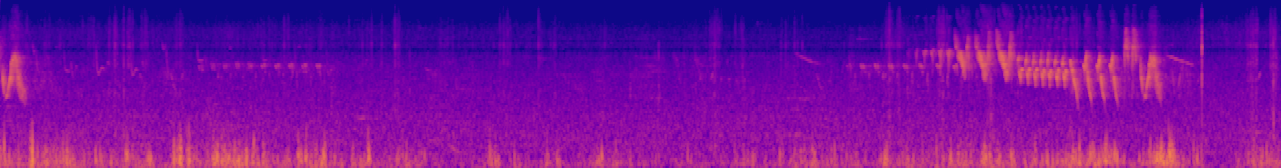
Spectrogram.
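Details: Male common chaffinch song: a faint short phrase early on, then a fuller run of quick notes descending in pitch and ending in a brief flourish, amid steady low background noise and knocking sounds.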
